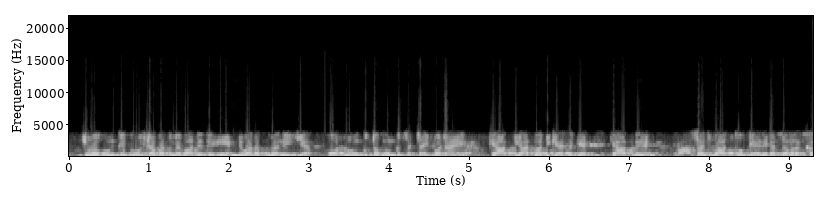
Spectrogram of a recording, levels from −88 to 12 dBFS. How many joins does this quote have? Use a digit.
1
